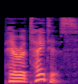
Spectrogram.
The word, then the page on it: parotitis: British English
